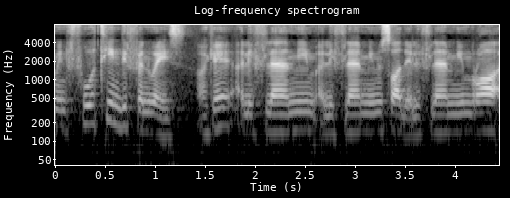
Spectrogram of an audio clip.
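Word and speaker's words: الم: We don't recite the word. For example, there's alif, lam, mim. We don't pronounce the word alam, but we pronounce the names of the letters. So alif, lam, mim. When there's ha in the mim, we don't say ham, but ha, mim, and so on.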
